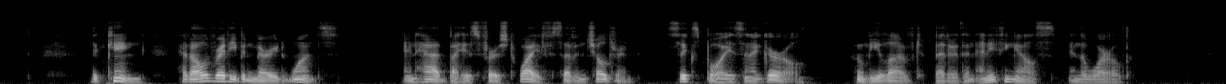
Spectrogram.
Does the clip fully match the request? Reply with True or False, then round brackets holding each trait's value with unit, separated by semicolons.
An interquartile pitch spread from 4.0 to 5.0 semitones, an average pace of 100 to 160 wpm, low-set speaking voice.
True (4.4 semitones; 145 wpm; 90 Hz)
